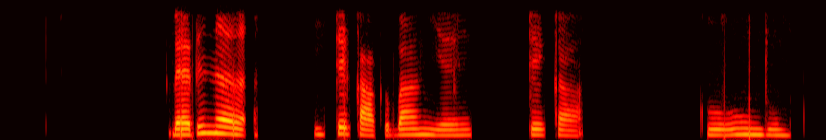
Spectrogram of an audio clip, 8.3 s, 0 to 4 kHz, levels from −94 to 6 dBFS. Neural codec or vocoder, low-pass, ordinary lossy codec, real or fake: codec, 44.1 kHz, 7.8 kbps, Pupu-Codec; 3.6 kHz; Opus, 64 kbps; fake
